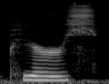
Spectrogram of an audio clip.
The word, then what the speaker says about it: Piers: like that pronunciation, and Piers is still pronounced as Piers. In my mind, it's Perez. That's just me.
